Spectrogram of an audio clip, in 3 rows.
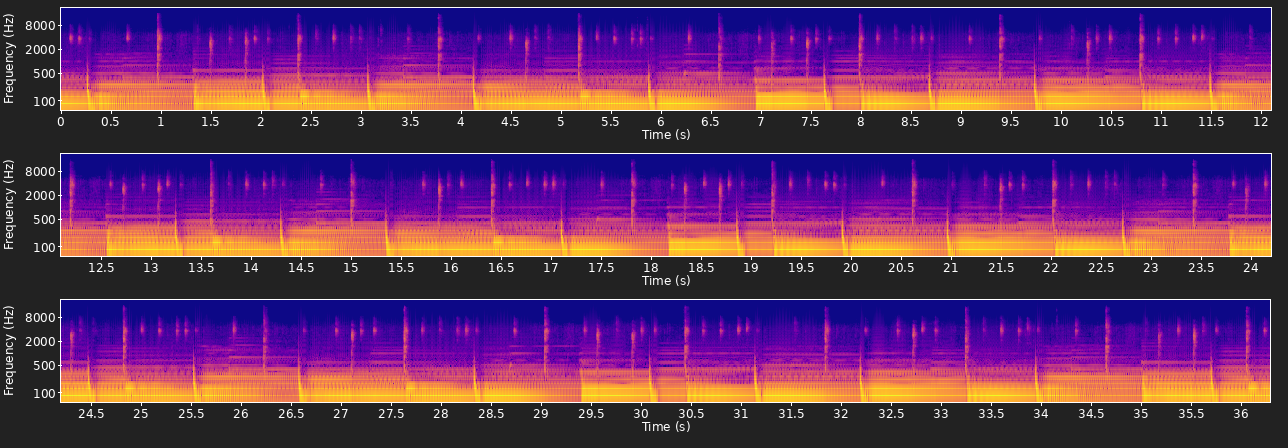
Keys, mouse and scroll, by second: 2.8-5.7 middle drag, 5.7 s, 8.1 ctrl+r, 9.4 middle click, 10.0 3, 12.1 x, 12.8 x, 13.9 middle click, 15.7 middle click, 16.5 middle click, 17.3 middle click, 18.0 ctrl+r, 19.8 3, 24.8 alt+s, 25.7 ctrl+z, 26.8 middle click, 27.3 alt+e, 32.0 3, 34.1 x, 35.0 middle click, 35.5 middle click.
